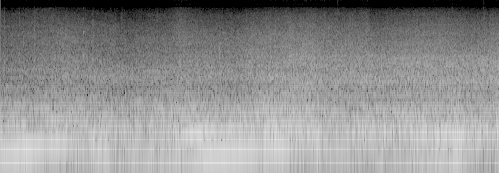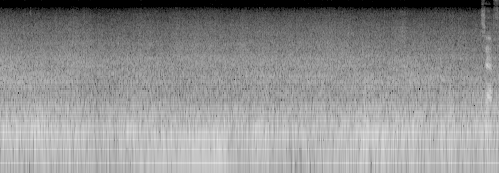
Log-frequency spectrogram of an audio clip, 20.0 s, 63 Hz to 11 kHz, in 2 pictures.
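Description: Audi A4 with an S-Type cat-back exhaust heard from inside while driving: a low, steady engine drone rising and falling with gentle revving, fairly quiet under a person talking.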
